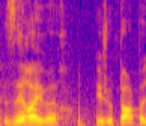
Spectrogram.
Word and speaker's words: Seeraiwer: En alsacien, si on veut le prononcer en alsacien, ça donnerait Zeriver.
